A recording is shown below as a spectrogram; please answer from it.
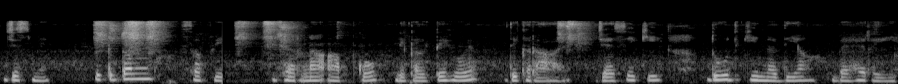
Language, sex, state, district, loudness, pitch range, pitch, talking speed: Hindi, female, Rajasthan, Bikaner, -22 LUFS, 175-200 Hz, 185 Hz, 125 wpm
